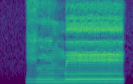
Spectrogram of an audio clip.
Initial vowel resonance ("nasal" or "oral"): nasal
